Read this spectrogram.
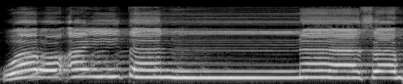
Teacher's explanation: نون پہ کیوں دیر لگائی؟ کیونکہ نون پہ تشدید ہے تو غنہ کریں گے.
